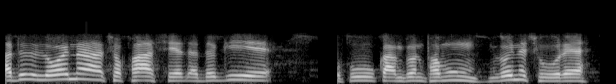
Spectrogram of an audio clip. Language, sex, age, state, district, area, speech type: Manipuri, male, 45-60, Manipur, Kangpokpi, urban, conversation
